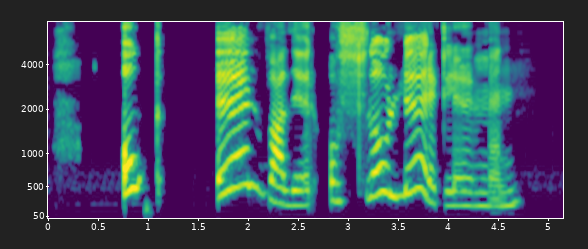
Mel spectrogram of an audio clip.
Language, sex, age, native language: Icelandic, female, 18-19, Icelandic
